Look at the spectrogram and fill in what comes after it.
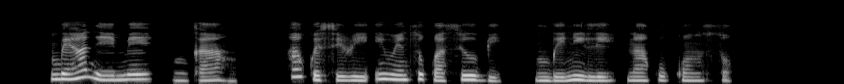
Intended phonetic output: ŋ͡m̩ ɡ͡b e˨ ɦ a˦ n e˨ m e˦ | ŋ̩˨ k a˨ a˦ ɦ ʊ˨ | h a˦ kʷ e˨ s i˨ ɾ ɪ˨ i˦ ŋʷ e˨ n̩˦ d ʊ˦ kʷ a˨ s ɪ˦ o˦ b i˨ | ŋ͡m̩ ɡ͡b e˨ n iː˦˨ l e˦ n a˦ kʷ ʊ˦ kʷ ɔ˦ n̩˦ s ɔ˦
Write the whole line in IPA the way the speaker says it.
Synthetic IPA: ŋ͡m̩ ɡ͡b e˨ ɦ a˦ n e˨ m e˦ | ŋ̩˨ k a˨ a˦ ɦ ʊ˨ | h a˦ kʷ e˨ s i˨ ɾ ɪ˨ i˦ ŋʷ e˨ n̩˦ t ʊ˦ kʷ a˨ s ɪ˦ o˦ b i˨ | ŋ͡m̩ ɡ͡b e˨ n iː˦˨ l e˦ n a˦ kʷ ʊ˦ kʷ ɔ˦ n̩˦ s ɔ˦

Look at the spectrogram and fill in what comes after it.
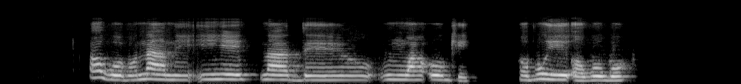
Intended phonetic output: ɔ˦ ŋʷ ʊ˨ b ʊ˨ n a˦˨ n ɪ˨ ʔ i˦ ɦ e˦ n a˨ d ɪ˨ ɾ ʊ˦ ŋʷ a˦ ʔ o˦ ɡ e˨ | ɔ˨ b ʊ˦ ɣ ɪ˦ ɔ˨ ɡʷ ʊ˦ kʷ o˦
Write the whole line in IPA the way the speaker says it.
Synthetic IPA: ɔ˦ ɡʷ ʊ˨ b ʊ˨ n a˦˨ n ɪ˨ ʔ i˦ ɦ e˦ n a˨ d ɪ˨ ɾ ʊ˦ ŋʷ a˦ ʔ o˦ ɡ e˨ | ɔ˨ b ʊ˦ ɣ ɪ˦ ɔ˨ ɡʷ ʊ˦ ɡʷ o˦

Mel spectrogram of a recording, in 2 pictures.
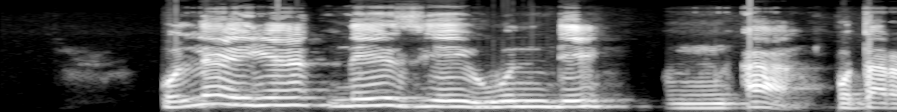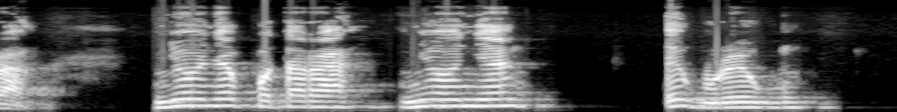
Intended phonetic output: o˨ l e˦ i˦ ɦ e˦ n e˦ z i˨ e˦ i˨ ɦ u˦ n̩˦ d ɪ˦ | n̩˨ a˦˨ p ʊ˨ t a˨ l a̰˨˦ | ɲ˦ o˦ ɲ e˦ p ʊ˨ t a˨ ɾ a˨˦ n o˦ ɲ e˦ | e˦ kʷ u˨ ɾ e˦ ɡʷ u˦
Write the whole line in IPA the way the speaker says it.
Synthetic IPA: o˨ l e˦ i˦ ɦ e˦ n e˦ z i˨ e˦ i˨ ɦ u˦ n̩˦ d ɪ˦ | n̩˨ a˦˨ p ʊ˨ t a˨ ɾ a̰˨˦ | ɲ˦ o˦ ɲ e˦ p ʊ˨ t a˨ ɾ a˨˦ ɲ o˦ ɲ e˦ | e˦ ɡʷ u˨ ɾ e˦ ɡʷ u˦

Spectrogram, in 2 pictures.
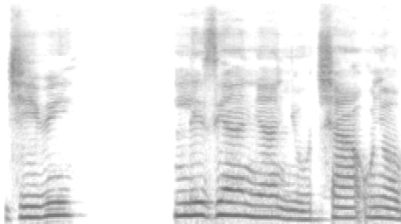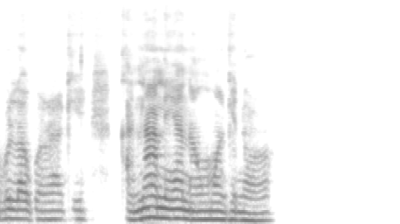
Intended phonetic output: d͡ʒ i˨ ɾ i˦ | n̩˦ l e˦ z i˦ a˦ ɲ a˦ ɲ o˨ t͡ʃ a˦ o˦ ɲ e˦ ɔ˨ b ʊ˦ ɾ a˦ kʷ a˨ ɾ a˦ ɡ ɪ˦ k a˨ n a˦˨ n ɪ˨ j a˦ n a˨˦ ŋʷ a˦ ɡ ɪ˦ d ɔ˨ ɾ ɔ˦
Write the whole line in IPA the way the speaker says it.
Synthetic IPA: d͡ʒ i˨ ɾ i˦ | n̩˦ l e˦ z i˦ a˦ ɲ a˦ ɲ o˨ t͡ʃ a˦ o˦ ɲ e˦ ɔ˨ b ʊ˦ l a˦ ɡʷ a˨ ɾ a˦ ɡ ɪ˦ k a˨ n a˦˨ n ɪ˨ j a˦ n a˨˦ ŋʷ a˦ ɡ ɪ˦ n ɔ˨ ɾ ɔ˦

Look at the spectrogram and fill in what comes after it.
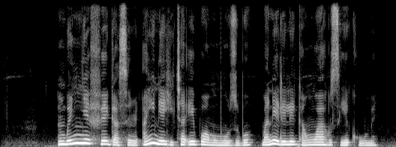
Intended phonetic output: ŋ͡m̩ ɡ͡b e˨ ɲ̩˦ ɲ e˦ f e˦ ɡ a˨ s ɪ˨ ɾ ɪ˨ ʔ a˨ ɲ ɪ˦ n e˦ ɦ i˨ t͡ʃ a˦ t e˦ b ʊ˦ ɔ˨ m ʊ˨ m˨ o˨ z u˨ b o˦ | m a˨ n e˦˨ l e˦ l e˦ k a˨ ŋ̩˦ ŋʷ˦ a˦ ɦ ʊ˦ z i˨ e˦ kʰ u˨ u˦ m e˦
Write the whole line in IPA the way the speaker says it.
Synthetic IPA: ŋ͡m̩ ɡ͡b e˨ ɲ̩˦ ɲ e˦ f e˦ ɡ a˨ s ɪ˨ ɾ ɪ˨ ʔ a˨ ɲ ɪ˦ n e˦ ɦ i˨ t͡ʃ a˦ ʔ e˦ b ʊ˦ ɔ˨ m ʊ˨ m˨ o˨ z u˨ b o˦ | m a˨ n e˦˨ l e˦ l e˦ k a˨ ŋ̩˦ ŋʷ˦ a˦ ɦ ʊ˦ s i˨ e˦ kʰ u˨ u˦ m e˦

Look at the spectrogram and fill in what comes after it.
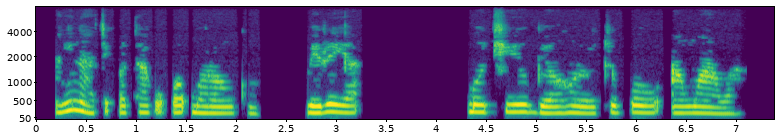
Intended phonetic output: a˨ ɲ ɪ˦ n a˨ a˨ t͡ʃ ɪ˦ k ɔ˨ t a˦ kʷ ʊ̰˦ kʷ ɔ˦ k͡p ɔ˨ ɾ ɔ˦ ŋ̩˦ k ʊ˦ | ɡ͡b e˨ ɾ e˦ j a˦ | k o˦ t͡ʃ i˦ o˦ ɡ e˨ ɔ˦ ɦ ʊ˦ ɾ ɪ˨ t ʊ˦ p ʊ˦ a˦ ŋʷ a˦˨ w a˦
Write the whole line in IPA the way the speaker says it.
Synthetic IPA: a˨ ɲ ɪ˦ n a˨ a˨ t͡ʃ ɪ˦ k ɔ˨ t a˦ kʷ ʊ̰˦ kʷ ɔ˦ k͡p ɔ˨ ɾ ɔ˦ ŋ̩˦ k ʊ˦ | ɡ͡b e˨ ɾ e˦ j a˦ | k͡p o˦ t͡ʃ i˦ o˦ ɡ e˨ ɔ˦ ɦ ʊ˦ ɾ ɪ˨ t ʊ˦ p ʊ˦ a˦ ŋʷ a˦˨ w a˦

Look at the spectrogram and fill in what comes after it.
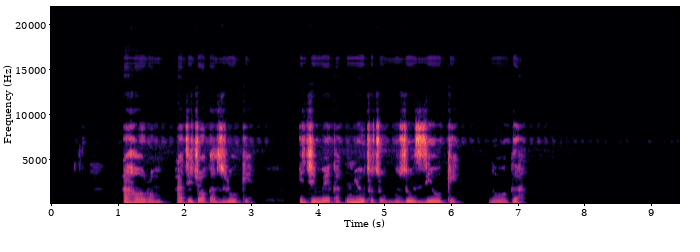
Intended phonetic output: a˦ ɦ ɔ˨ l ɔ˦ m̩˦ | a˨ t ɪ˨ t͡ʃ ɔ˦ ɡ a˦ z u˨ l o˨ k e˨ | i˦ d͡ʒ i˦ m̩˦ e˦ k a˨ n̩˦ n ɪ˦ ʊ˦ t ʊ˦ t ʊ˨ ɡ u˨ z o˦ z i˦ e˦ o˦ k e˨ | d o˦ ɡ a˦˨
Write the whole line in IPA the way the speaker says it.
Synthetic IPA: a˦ ɦ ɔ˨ ɾ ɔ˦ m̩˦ | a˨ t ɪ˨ t͡ʃ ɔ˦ k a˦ z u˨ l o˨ k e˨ | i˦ d͡ʒ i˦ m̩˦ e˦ k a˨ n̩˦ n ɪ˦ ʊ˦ t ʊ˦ t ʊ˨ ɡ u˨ z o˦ z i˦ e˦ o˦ k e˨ | n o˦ ɡ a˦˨

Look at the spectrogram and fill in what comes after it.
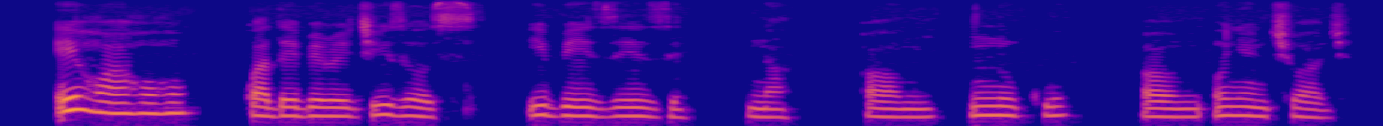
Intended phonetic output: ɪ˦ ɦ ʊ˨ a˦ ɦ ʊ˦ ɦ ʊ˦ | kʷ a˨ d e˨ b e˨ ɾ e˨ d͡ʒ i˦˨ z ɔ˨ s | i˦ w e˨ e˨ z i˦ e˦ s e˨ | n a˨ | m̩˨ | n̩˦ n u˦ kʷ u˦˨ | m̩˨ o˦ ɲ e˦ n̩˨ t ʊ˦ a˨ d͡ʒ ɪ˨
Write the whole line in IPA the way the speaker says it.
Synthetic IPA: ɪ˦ ɦ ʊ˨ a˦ ɦ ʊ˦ ɦ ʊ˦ | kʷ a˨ d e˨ b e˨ ɾ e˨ d͡ʒ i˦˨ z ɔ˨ s | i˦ b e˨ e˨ z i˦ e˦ z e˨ | n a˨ | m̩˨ | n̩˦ n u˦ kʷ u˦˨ | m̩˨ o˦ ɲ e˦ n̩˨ t͡ʃ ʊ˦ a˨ d͡ʒ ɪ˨

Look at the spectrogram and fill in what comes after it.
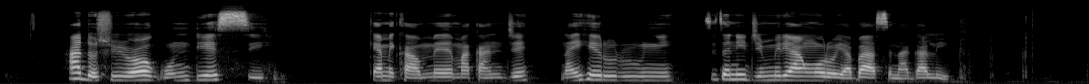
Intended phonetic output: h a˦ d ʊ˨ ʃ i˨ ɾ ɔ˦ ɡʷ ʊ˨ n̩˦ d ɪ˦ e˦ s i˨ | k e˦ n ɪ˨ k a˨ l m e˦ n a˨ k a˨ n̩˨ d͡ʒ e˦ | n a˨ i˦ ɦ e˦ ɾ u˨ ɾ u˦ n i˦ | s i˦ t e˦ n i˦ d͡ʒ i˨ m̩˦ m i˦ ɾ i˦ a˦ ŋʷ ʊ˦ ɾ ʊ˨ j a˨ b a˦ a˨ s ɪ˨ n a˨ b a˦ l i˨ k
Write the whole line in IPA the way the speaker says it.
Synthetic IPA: h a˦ d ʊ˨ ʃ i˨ ɾ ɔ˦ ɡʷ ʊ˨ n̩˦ d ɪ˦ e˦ s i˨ | k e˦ m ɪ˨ k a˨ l m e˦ m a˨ k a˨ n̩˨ d͡ʒ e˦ | n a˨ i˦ ɦ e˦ ɾ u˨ ɾ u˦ ɲ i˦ | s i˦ t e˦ n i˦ d͡ʒ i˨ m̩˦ m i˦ ɾ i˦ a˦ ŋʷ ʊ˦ ɾ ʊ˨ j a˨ b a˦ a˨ s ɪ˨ n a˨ ɡ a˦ l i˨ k

